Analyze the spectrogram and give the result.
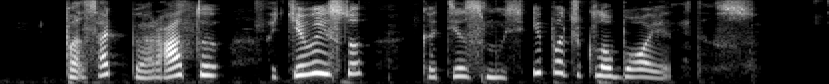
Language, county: Lithuanian, Vilnius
